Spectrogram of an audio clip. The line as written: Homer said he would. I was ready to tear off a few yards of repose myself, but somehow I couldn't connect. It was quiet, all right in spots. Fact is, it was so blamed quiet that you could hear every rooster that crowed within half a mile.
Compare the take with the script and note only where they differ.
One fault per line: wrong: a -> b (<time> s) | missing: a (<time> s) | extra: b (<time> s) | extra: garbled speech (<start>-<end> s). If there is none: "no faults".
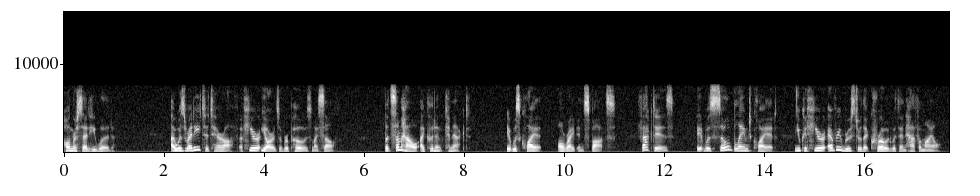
wrong: few -> hear (3.6 s)
missing: that (14.3 s)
